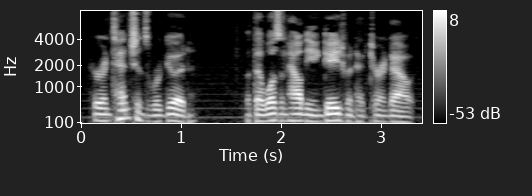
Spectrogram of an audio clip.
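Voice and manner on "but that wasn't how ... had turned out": usual speaking voice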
